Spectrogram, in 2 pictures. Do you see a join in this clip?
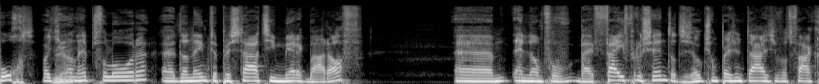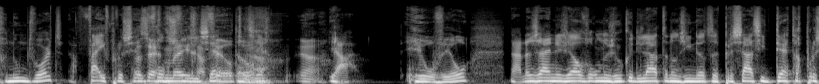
yes; 1 cut; at 1.5 s

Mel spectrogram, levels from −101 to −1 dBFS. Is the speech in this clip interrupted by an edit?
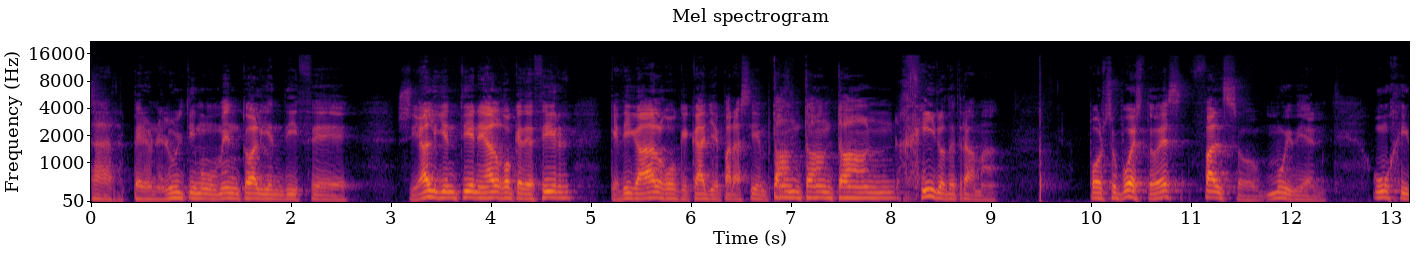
yes; 1 cut; at 6.8 s

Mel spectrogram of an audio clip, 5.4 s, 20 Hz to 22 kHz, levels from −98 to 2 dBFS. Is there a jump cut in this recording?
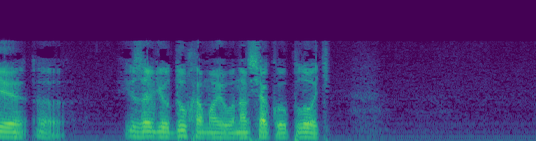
no; 0 cuts

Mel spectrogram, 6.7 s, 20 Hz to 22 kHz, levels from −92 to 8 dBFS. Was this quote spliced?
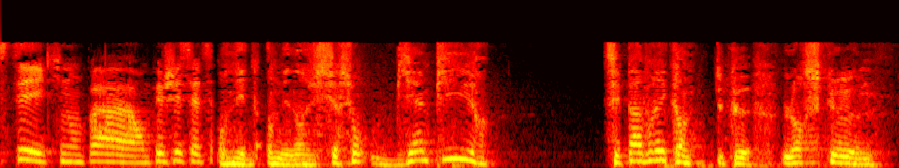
yes; 1 cut; at 1.6 s

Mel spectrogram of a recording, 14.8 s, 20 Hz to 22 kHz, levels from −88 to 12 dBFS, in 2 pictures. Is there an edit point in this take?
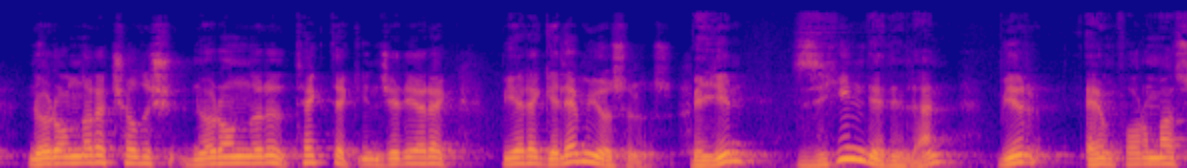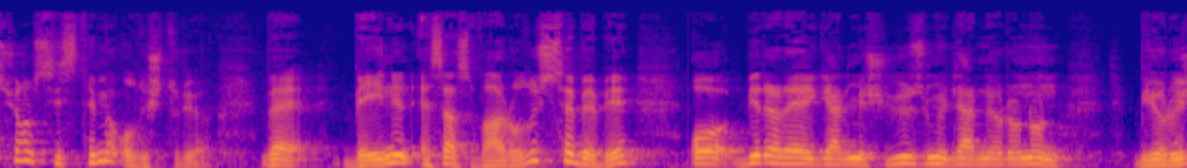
no; 0 cuts

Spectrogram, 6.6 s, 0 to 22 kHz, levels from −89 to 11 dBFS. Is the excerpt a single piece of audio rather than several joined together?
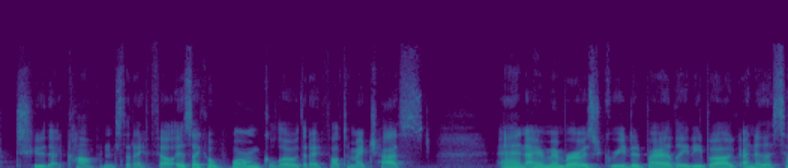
yes; 0 cuts

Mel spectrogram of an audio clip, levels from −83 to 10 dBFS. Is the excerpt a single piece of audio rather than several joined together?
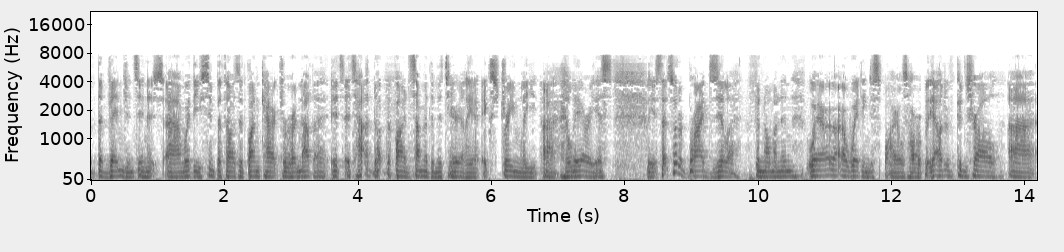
no; 2 cuts; at 8.4 s, 10.7 s

